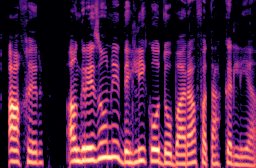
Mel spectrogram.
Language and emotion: Urdu, neutral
